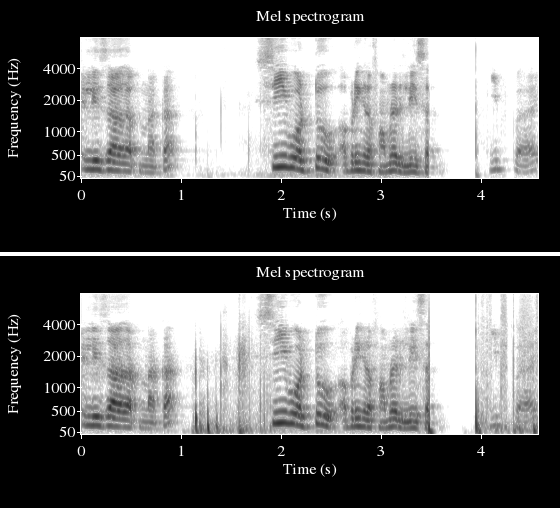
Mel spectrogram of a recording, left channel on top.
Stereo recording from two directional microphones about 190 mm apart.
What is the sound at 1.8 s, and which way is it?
Speech, 25° left (ahead or behind).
